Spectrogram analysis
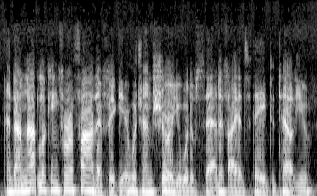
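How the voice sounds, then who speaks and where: A man's voice: fairly low pitch, expressive, a little fast. A man reading as an earnest, defiant twenty-year-old daughter writing to her father, pleading and insistent, on a lo-fi recording. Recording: dull lo-fi recording.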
